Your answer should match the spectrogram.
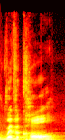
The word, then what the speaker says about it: Revachol: He pronounces Revachol with a hard K. Oh, Revachol? Revachol. Unlike other people.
